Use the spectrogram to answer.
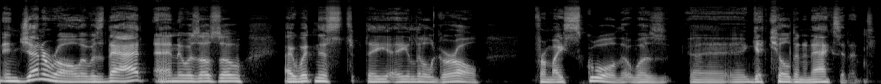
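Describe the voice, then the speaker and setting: A man of about fifty from Israel, a podcast co-host, telling personal stories casually and haltingly. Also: on the high side, fairly bright tone, no echo, studio quality. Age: around 50. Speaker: podcast co-host and emergency responder.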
